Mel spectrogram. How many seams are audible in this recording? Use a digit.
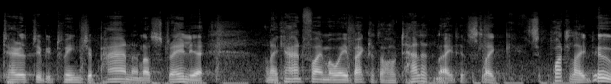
0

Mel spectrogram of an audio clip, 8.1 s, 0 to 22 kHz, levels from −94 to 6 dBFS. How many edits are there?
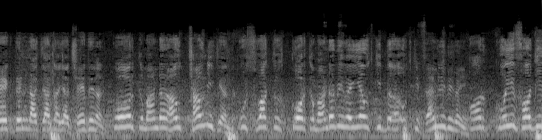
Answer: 3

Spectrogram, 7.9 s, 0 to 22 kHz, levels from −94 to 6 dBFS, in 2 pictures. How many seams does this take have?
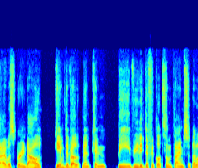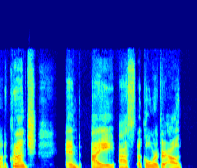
1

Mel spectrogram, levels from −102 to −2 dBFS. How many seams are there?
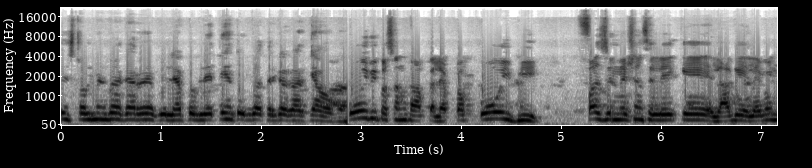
1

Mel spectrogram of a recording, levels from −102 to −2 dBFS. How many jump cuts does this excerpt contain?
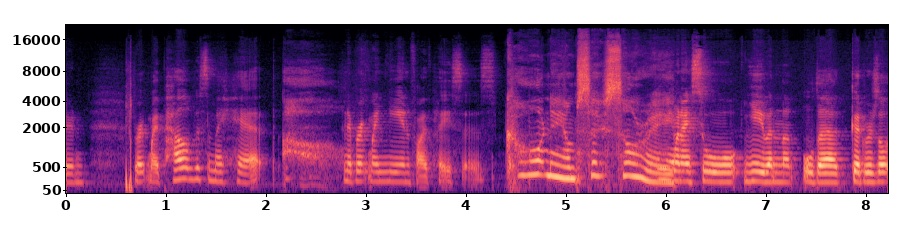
3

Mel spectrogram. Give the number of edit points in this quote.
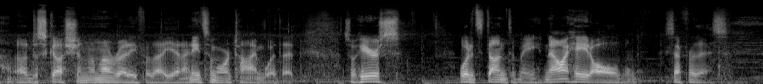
0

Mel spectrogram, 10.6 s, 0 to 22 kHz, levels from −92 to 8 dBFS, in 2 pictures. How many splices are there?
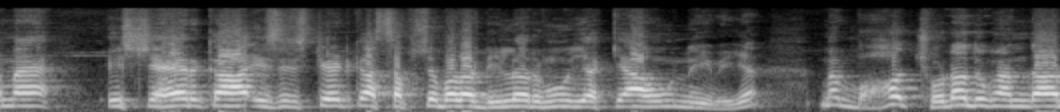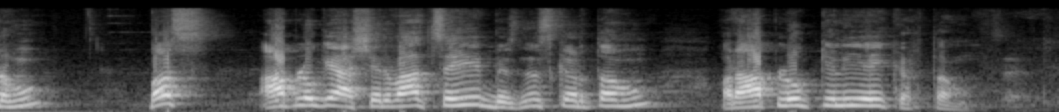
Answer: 0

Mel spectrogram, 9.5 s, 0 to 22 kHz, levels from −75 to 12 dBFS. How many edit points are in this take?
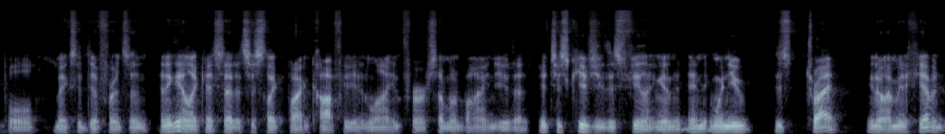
3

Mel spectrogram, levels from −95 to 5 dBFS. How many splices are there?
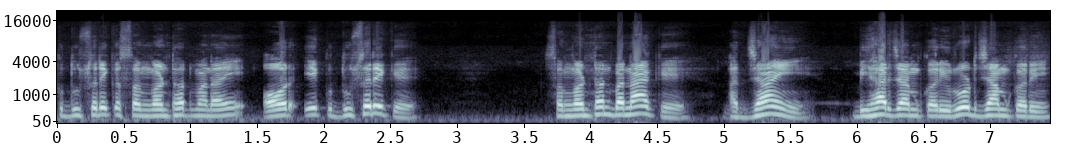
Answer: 0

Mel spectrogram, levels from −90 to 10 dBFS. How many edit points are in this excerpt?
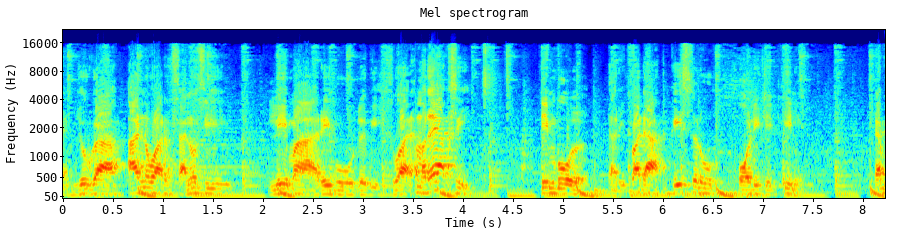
1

